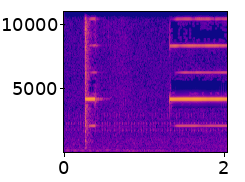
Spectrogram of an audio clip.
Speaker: see that light you can hear the beeping switch is closed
